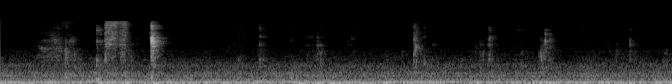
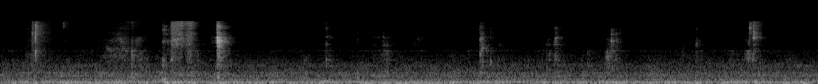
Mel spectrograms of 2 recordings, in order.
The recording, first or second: first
